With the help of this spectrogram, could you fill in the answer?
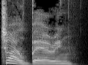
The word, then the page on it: childbearing: British English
